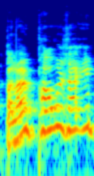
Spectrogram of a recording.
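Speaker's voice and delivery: high, loud squeaky phone voice; mock caller. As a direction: squawk the greeting down the line.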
